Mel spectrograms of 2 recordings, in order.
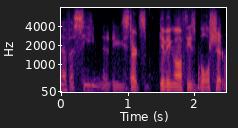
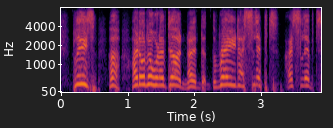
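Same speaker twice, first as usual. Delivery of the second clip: showy, loud, very high begging and pleading; 8 dB louder than usual. In a role-play, a character hanging off a ledge pleads, making a scene. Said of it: "he's like making a scene".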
